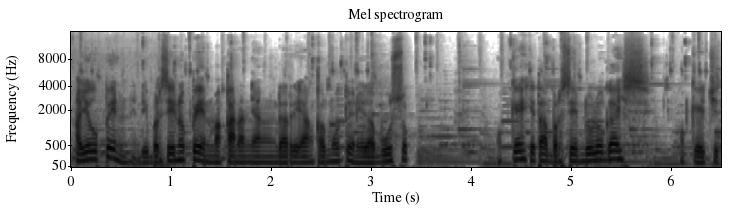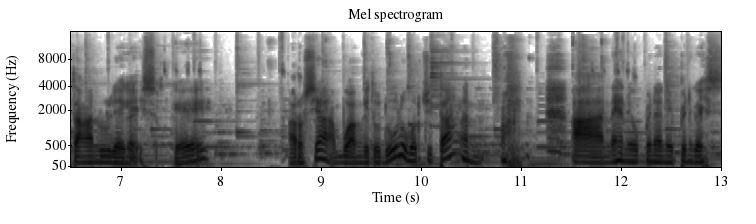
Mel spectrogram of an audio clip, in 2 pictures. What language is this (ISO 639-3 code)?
ind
